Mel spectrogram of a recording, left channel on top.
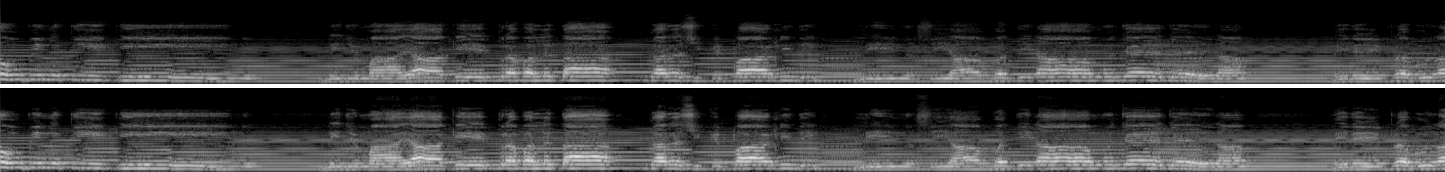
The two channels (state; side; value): quieter; left; 4.5 dB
